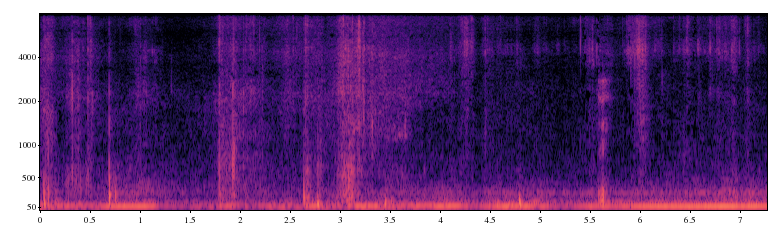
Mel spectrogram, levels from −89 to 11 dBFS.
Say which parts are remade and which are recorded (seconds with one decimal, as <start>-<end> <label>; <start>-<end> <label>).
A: 0.0-0.6 remade; 0.6-1.5 recorded; 1.5-4.2 remade; 4.2-7.3 recorded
